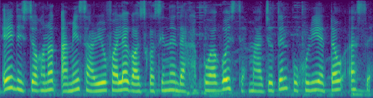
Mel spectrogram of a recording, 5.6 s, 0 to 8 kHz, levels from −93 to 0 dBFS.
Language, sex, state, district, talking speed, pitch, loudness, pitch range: Assamese, female, Assam, Sonitpur, 140 wpm, 240 Hz, -17 LUFS, 225-260 Hz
